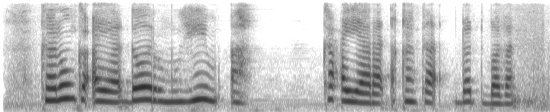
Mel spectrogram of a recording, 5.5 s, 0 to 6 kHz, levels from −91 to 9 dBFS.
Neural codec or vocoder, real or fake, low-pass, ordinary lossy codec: codec, 44.1 kHz, 3.4 kbps, Pupu-Codec; fake; 5.4 kHz; none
